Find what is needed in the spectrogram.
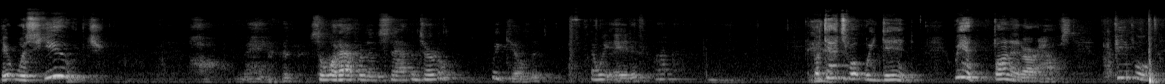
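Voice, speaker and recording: Over noticeable background noise, a man with an American accent speaks at a moderate pace and high pitch, with very wide pitch swings, big swings in loudness, and long, frequent pauses. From Minnesota. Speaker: Toastmasters club speaker. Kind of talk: humorous personal storytelling speech.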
